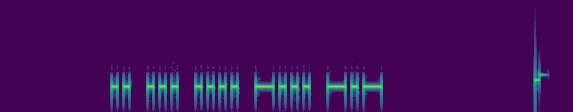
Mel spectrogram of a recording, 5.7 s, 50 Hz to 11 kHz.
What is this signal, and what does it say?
Morse code, heard as a keyed tone, about 20 wpm, 700 Hz. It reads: ISHBK
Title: Code Groups - 5 Letters - 20wpm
